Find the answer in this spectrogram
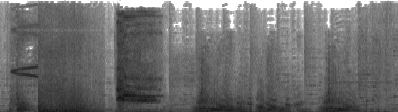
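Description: Music with added comedy sound effects: a short high whistle near the start, a loud noisy burst, and the loudest, a shrill cry about two and a half seconds in, followed by quieter mixed sounds.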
